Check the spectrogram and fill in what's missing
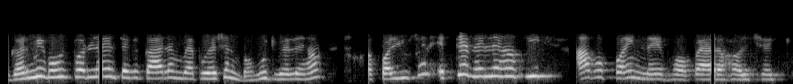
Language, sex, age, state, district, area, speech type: Maithili, male, 18-30, Bihar, Muzaffarpur, urban, conversation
